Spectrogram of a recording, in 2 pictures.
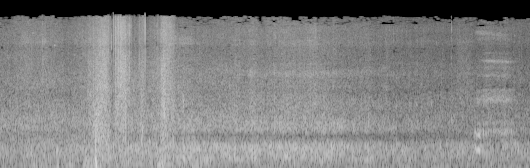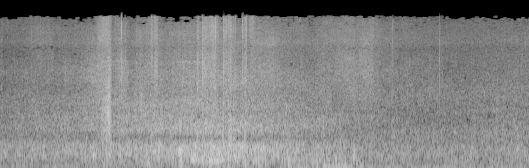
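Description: Sandals scrape and tap on rock.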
